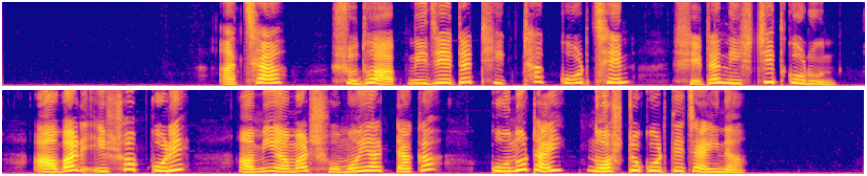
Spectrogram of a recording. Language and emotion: Bengali, fearful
